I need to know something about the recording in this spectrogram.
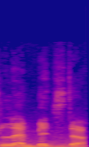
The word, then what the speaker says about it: Leominster: You see, spelled Leominster, but it's Lemminster. It is Lemminster.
